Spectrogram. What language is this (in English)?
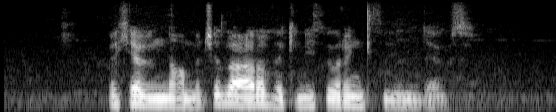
Kabyle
